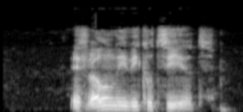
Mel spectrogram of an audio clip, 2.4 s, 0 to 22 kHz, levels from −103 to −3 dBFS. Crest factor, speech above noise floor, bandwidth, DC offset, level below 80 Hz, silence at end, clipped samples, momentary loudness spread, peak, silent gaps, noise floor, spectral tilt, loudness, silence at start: 18 dB; 59 dB; 8.4 kHz; under 0.1%; -58 dBFS; 0.35 s; under 0.1%; 17 LU; 0 dBFS; none; -76 dBFS; -4.5 dB/octave; -16 LUFS; 0.7 s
